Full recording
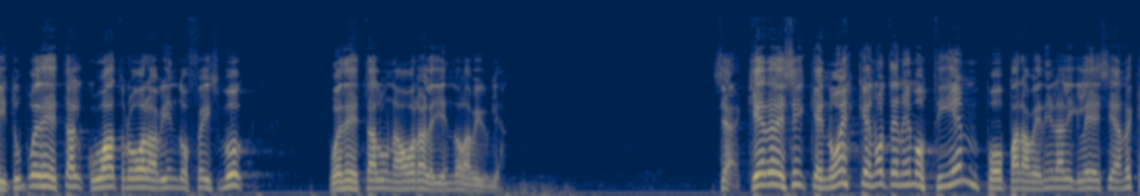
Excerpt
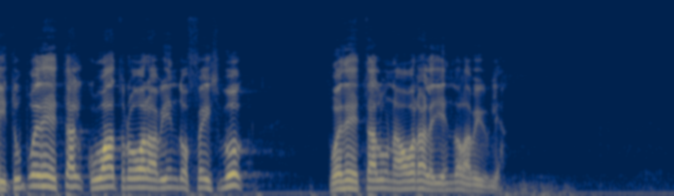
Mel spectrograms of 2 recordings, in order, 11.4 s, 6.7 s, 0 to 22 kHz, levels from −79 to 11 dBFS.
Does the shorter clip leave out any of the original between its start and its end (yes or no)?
no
